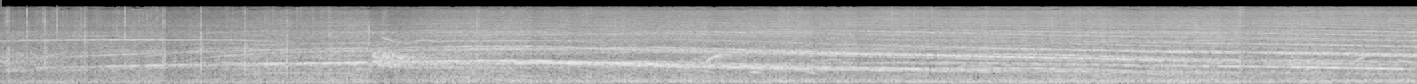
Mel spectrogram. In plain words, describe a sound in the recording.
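Sirens wail loudly, slowly rising and falling in pitch.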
